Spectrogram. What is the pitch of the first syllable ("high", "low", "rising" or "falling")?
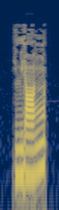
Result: rising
